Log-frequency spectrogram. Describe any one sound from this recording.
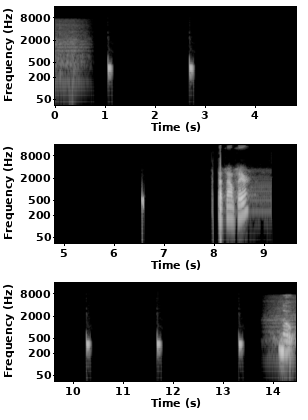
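Short soft menu beeps sound now and then.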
